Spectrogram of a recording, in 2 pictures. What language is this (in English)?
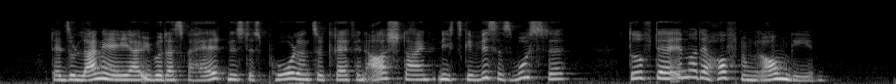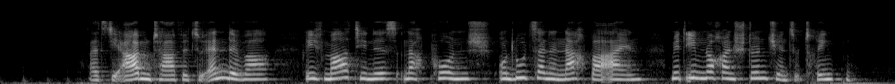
German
